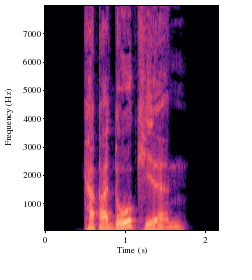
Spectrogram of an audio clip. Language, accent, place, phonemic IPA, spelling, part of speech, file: German, Germany, Berlin, /kapaˈdoːkiən/, Kappadokien, proper noun, De-Kappadokien.ogg
- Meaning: 1. Cappadocia (a historical region and ancient kingdom in central Asia Minor, in present-day Turkey) 2. Cappadocia (a former province of the Roman Empire, existing from 18 AD until the 7th century)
